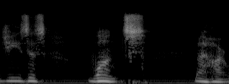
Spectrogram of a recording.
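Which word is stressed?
wants. The word wants is stressed. There is a real desire to have it. "We're going to put the emphasis on the word once"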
